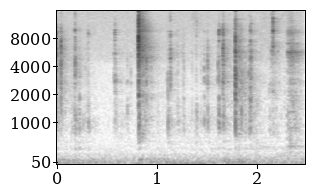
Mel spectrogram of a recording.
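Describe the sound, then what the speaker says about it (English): Close keyboard typing of a short terminal command, a quick irregular run of clicking keystrokes with a few sharper key hits standing out. "Now you have to type the command npm run build"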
